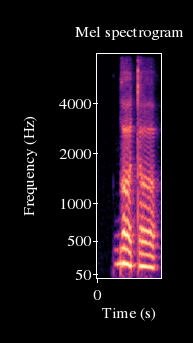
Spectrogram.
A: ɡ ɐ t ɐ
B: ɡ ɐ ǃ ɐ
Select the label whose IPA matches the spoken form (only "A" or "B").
A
